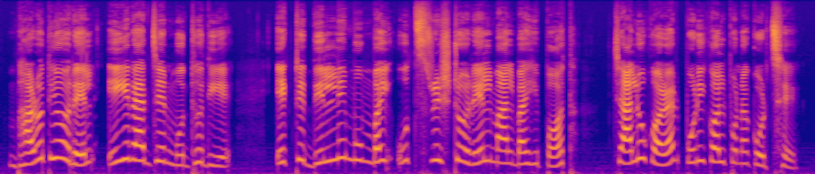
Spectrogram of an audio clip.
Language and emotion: Bengali, neutral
